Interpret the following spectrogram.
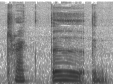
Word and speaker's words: แทรกเตอร์: เป็น ถาม ว่า สาย แต่ มัน มี คำ ยก เว้น บาง คำ ที่ ไม่ ต้อง ออก เป็น เสียง ซอ โซ่ วัน หา เช่น จันทรา แล้ว ก็ แทรกเตอร์ ต้น นั่น เอง ค่ะ ก็ จบ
